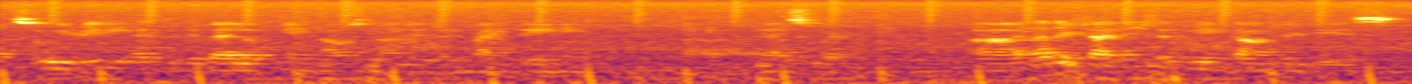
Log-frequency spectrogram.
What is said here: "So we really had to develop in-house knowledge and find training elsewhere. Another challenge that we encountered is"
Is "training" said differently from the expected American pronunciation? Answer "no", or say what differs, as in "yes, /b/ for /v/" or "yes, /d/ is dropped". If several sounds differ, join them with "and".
yes, /ɹ/ is dropped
